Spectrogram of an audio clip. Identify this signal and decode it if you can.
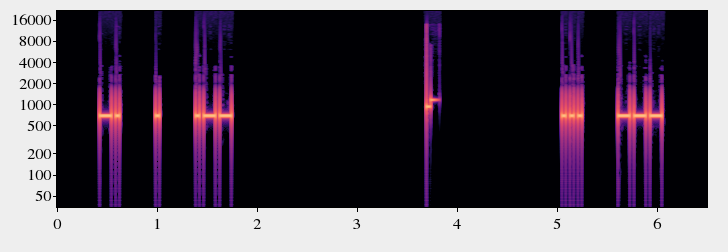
Morse code, heard as a keyed tone, about 30 wpm, spaced as for 17 wpm, 700 Hz. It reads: NEW SO
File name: course / 30:10wpm / 230 Lesson 37f - Letter x - Words 30wpm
